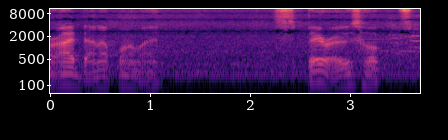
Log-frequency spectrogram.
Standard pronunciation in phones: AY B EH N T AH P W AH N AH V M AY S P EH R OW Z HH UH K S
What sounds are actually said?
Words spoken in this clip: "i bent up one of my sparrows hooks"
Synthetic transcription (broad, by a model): AY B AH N AH P W AH N AH V M AY S P EH R OW Z HH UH K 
